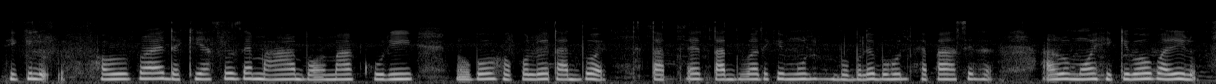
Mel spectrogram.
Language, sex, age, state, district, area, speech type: Assamese, female, 18-30, Assam, Sivasagar, rural, spontaneous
